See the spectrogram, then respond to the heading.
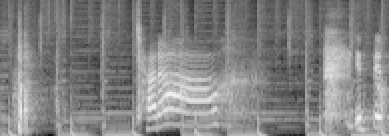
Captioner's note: laughs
